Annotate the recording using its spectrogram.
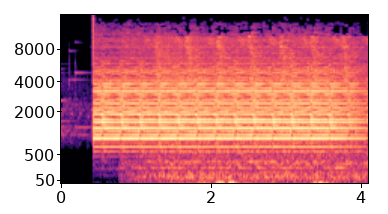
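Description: MRI scanner's gradient coils running a functional (fMRI) scan sequence. A loud, steady electronic buzz with a rapid pulse starts abruptly about half a second in.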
